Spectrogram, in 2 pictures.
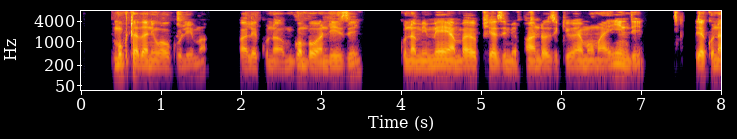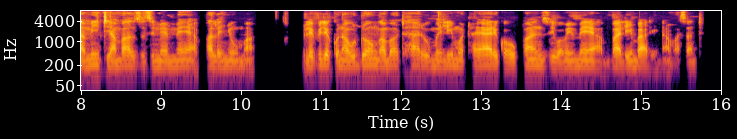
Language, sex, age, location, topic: Swahili, male, 18-24, Kisii, agriculture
